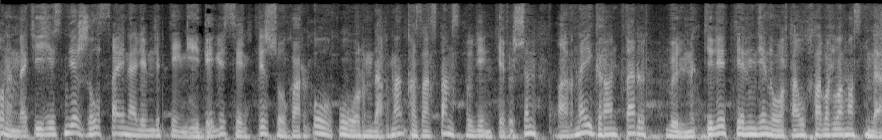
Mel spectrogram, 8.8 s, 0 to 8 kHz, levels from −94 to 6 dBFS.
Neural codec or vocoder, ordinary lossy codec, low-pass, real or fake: codec, 16 kHz in and 24 kHz out, 1.1 kbps, FireRedTTS-2 codec; MP3, 48 kbps; 7.2 kHz; fake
